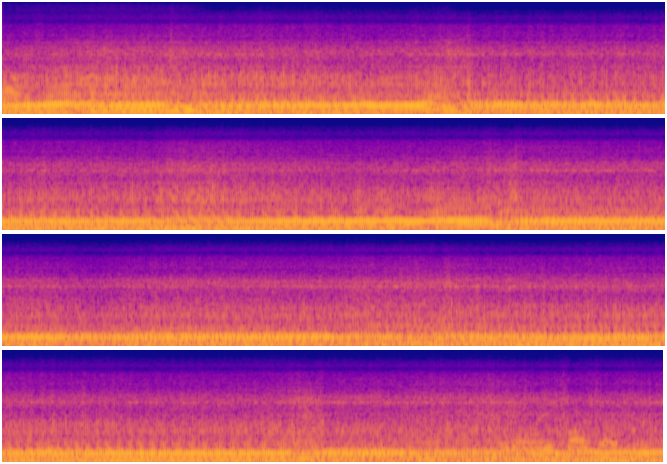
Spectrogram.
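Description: Rusi motorcycle engine running steadily while riding over rough rocky natural terrain, loud and close for the whole stretch, with shifting engine pitch as it climbs and a voice speaking over it.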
